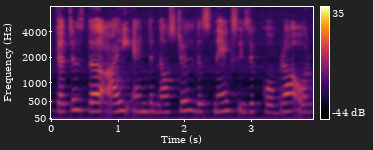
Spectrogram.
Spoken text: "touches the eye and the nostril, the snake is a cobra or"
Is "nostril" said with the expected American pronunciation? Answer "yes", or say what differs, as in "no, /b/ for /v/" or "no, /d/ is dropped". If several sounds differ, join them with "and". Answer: yes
